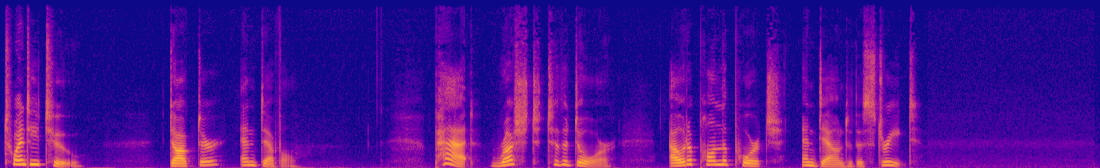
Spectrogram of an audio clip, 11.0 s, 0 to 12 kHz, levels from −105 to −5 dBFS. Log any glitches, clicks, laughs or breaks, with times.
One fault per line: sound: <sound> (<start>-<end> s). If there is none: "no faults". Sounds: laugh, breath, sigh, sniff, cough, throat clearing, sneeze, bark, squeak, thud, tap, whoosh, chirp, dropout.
no faults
